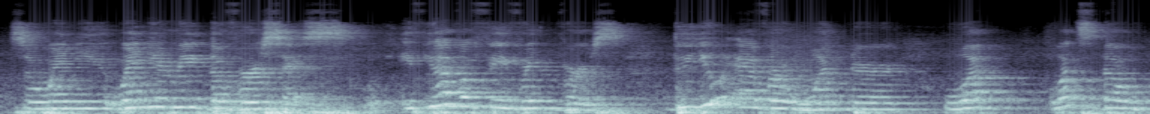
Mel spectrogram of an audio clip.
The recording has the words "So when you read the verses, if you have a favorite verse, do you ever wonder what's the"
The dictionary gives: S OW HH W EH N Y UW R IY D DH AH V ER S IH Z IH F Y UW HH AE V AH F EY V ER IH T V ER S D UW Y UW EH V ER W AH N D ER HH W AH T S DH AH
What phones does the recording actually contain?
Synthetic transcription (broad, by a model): S OW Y W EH N Y UW R IY D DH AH V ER S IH S IH F Y UW HH AE V AH F EY V ER IH T V ER S D UW Y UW EH V ER W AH N D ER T W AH T S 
